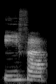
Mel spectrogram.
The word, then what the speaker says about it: Aoife: look at the description my name is IFA but it's um and I tell people to read it backwards in case they were kind of looking at it but it's spelled a-o-i-f-e and then my surname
